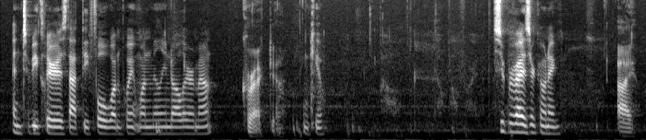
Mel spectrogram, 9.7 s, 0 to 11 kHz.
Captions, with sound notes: - And to be clear, is that the full $1.1 million amount? - Correct. Yeah. - Thank you. - [whispers]. - Supervisor Koenig. - Aye.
